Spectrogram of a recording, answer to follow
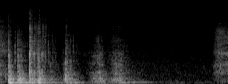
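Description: A few handling knocks and thunks from a polymer AK magazine and rifle, loudest at the start and trailing off into lighter clicks within about a second and a half.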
